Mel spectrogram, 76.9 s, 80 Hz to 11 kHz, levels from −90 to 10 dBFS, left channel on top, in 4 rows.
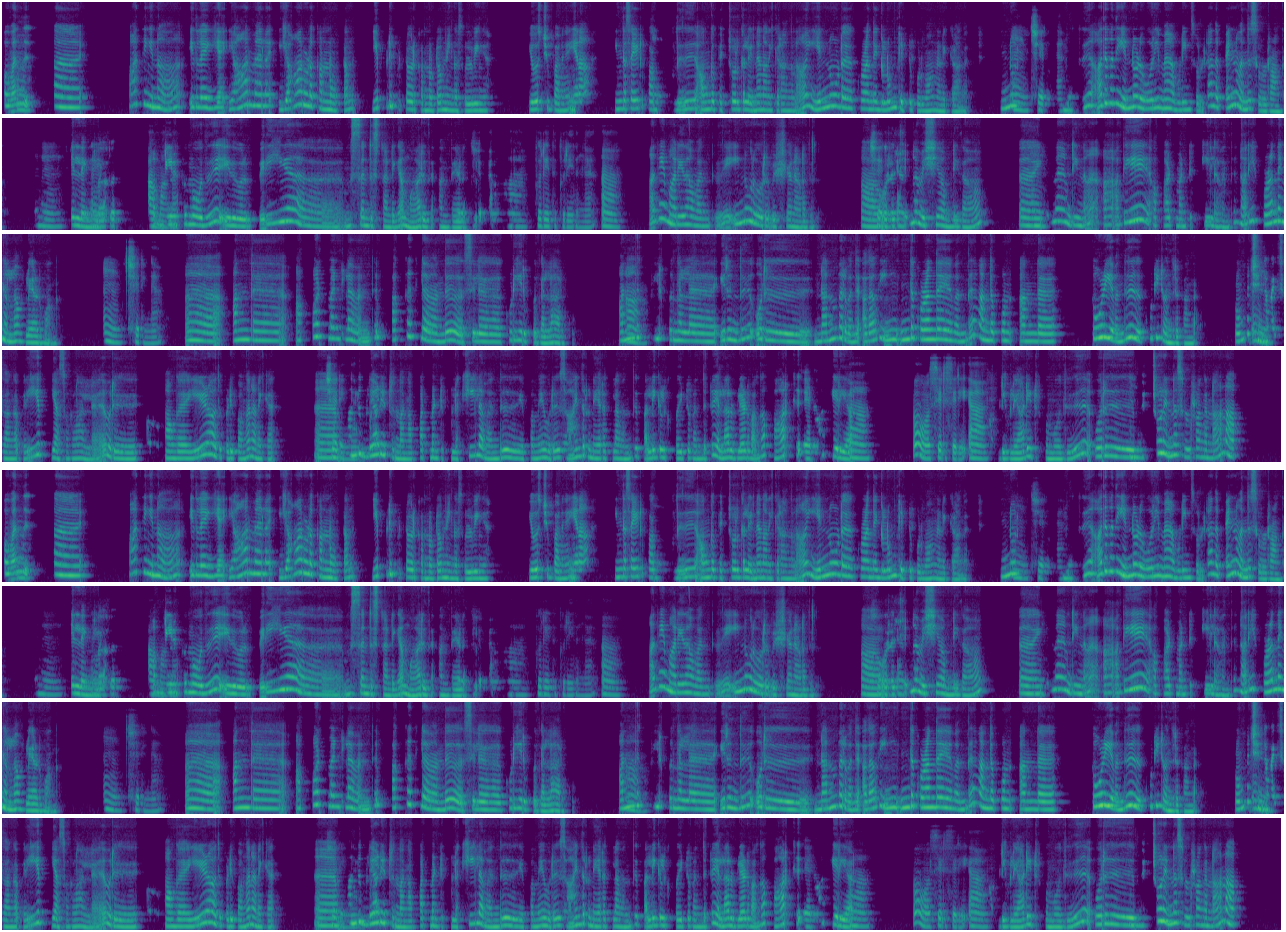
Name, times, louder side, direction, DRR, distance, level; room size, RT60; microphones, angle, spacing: voice 1, 0.0-0.4 0.8-1.3 1.9-5.3 5.6-7.3 7.9-8.8 9.2-9.8 10.1-14.5 15.0-15.2 15.9-19.2 20.3-20.8 21.5-26.2 28.9-31.4 32.1-33.9 34.5-39.3 41.2-46.9 47.7-54.3 54.8-56.4 57.0-59.7 60.1-61.8 62.4-69.7 70.1-70.5 72.6-74.7 75.0-76.2, right 1 dB, 5° right, 0.6 m, -30 dB
voice 2, 15.1-15.9 19.7-20.1 20.5-20.8 21.4-21.9 26.0-26.2 26.5-28.5 32.2-32.8 34.7-34.9 40.0-40.8 47.8-48.1 57.2-57.5 62.5-63.0 66.1-66.2 69.7-69.9 70.4-70.7 71.3-72.6 74.6-74.8, left 4 dB, 75° left, 1.0 m, -36 dB
10.5 x 5.0 x 5.6 m
head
